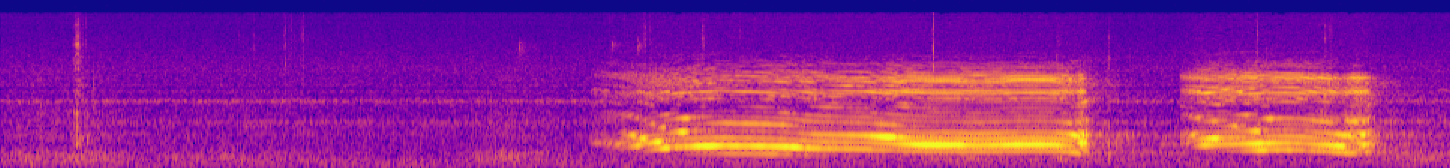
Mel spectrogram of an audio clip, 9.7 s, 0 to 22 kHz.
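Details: During the 2018 red deer rut a stag gives two loud, throaty bellows after several seconds of near silence. The first is long and sustained, the second shorter, both dense with harmonics. Faint clicks come before them.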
